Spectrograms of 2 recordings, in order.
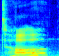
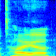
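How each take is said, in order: First: "ta" as one long open syllable; tire flattened to ta. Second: Said in the usual way. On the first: Shown as a demonstration. Streamer giving examples, "tire" squashed to "ta". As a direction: draw out "ta" with no glide or R. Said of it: "Like choir can be qua". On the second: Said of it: "don't say fire like fa".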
